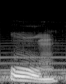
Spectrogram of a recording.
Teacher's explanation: जब हम ओम बोलते हैं तो ओ को 3 मात्रा में जोर से बोला जाता है · इसके उच्चारण में 3 मात्रा का समय लगता है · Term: प्लुत स्वर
